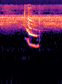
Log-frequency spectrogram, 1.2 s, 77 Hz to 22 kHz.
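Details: Cat from a family sheltering in a woodpile, recorded 25 August 2022: a single short, thin mew sliding steeply downward in pitch, over a steady high chirring of insects.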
